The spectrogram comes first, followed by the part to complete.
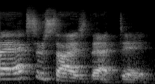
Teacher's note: the z sound cancels the D wait the D and the the are similar sounds just like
